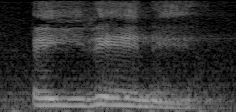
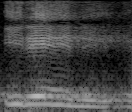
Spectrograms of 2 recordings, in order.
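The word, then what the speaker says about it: εἰρήνη: El Nuevo Testamento, escrito en griego, dice eirene, o irene en un griego más moderno.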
